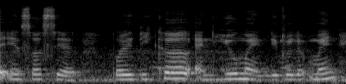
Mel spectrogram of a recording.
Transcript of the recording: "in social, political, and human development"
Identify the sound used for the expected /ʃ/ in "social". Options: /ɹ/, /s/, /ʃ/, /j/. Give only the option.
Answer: /s/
